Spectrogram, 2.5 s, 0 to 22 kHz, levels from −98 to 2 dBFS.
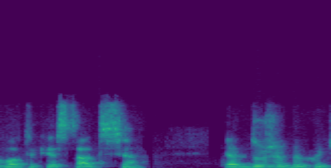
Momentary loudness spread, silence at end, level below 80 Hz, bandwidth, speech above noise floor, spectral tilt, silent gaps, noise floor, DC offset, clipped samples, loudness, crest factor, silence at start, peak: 6 LU; 0 s; -70 dBFS; 9.4 kHz; 40 dB; -4 dB/octave; none; -74 dBFS; under 0.1%; under 0.1%; -34 LUFS; 18 dB; 0 s; -16 dBFS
